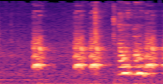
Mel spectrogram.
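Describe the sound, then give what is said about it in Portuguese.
A person imitates a dog barking. Short voiced woofs come first singly, then in quicker clusters of two and three, fairly loud. “Como é que faz o cão?”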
